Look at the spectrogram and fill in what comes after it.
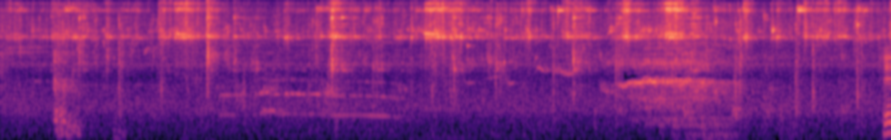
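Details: Shire horse being walked around a training area gives a brief whinny with harmonic, wavering tones late in the recording, mixed with clip-clop of hooves on hard ground and a person talking nearby.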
